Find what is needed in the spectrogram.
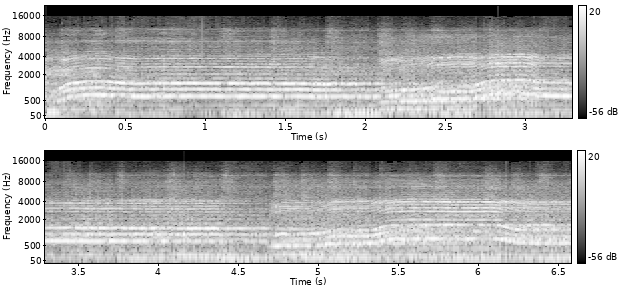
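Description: A song with a singer holding long, drawn-out notes that step up in pitch and back down, over a pulsing bass line.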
